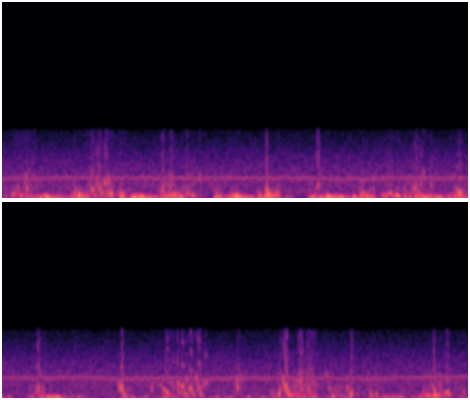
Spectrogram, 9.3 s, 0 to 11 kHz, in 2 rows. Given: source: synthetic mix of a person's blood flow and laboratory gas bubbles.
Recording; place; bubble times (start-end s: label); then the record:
Doppler ultrasound of blood flow; precordium
0.00-0.35 s: bubbles
0.69-1.26 s: bubbles
1.56-1.77 s: bubbles
1.82-2.01 s: bubbles
2.08-2.21 s: bubbles
2.25-2.42 s: bubbles
2.55-2.82 s: bubbles
3.13-3.19 s: bubbles
3.70-4.33 s: bubbles
4.46-4.64 s: bubbles
4.98-5.11 s: bubbles
5.79-5.95 s: bubbles
6.12-6.74 s: bubbles
6.96-7.10 s: bubbles
7.32-7.85 s: bubbles
7.88-8.23 s: bubbles
8.26-8.44 s: bubbles
8.84-9.30 s: bubbles
From the record:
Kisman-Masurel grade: 242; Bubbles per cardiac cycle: several, 3 to 8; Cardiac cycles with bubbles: 100%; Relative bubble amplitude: moderate (0.250 to 0.450); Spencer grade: 3 (all of the cardiac periods contain showers or single bubble signals, but not dominating or overriding the cardiac motion signals); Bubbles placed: anywhere in the cardiac cycle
